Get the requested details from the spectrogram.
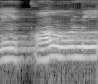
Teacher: قاف حروف مستعلیہ میں سے پر پڑھیں گے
